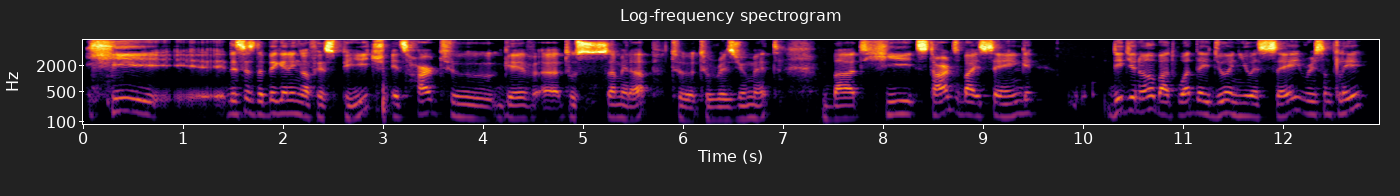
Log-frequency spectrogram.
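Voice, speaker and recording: A man explaining things casually on a podcast, halting as he searches for words. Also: medium pitch. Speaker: guest discussing theatre history.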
